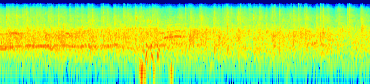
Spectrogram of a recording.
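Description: A crowd applauds steadily, a dense wash of many hands clapping at once that holds at an even level throughout, with a few brief low thumps partway through.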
